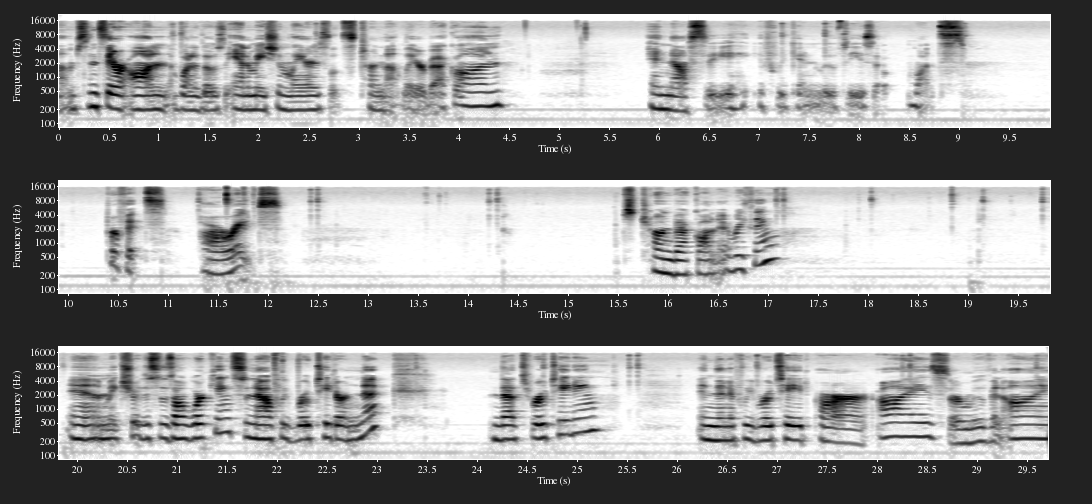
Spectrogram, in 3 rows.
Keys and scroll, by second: 11.1 super+z, 21.3 e.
